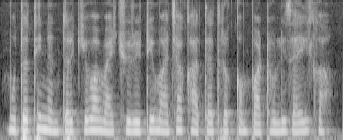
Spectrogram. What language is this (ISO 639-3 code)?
mar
